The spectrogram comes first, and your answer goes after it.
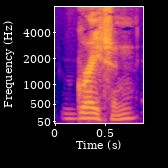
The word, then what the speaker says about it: Gration: to Kenya Jonathan Scott Gration and Hillary Clinton. Now, Gration, and I believe that's how it's pronounced, G-R-A-T-I-O-N.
